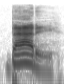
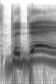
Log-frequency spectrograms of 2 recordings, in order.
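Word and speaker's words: Badie: He pulled a Tyler Baddy. He did. He did. It's Bedet. Everybody, come on now.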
